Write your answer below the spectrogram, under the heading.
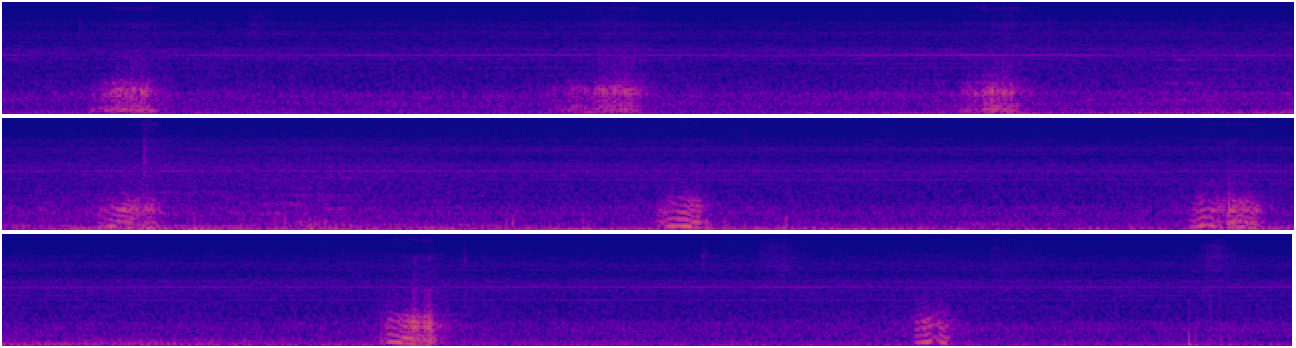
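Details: Sleeping dog snoring: short raspy snorts recur roughly every two to three seconds over a low, steady rumble, with a fainter, irregular breath between some snorts.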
